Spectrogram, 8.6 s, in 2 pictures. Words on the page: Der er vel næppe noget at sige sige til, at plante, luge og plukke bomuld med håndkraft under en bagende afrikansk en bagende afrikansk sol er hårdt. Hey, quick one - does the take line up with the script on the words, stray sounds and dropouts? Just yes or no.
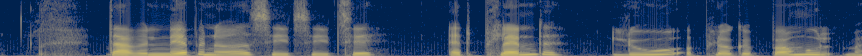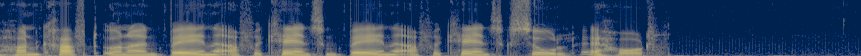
yes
